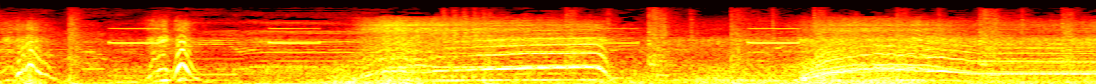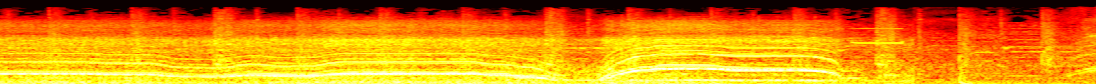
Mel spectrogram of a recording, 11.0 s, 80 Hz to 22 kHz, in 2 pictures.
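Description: Brushless motors of a 5-inch FPV racing quadcopter (2206 2350KV) whining, the pitch rising and falling with the throttle and held fairly steady for a few seconds in the middle, over background music.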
